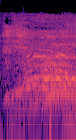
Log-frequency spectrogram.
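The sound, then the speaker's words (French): A cow moos among a large herd in the Vercors: one long, low, sustained call with a rich tone that grows slightly louder toward the end. “nous voici avec beaucoup de vaches”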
